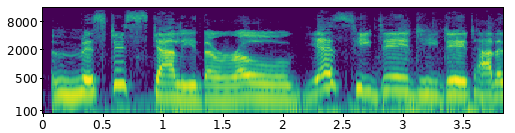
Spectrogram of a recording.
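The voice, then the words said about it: Irish accent slipping through. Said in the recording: “Irish accent in there”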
